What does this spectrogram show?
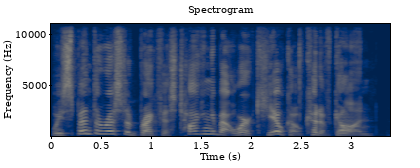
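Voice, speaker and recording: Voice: mid-range voice, sing-song, a little fast, natural voice. A performer voicing a mild, earnest teenage schoolboy who narrates and chats in a fan-voiced visual novel game. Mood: downcast.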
